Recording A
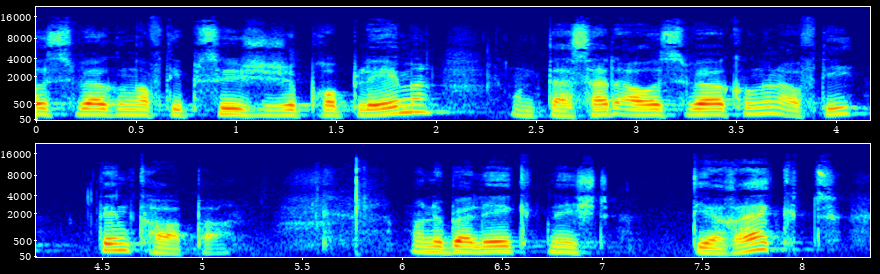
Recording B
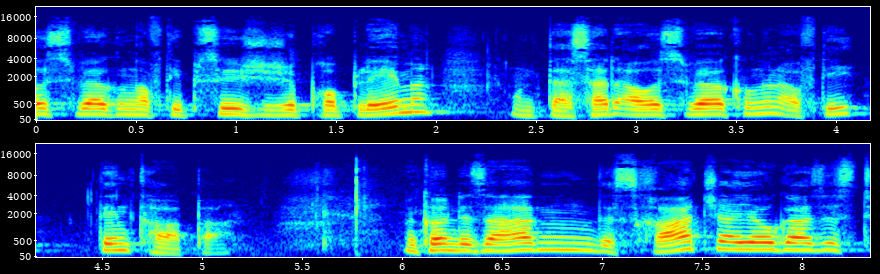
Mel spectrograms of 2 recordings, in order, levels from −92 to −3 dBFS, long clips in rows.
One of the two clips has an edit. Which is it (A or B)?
A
